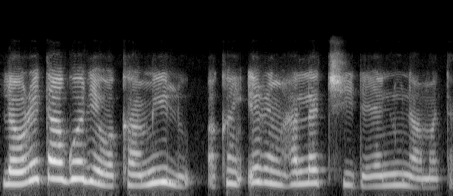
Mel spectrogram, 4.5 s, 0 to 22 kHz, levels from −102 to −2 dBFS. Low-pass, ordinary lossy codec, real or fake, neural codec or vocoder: 7.2 kHz; Opus, 16 kbps; real; none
